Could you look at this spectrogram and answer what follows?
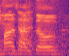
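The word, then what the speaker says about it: מזל טוב: Mazal tov.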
